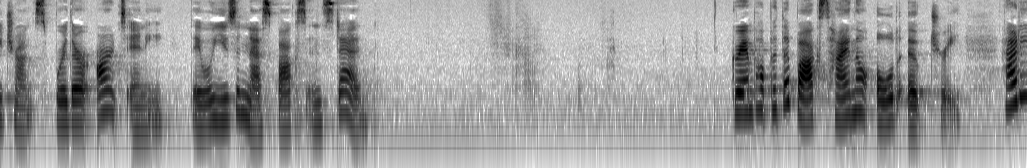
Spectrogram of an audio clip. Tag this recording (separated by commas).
Speech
